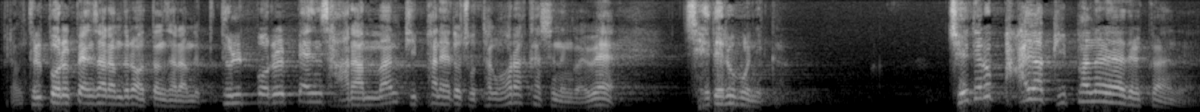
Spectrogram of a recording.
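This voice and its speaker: A man's voice: a little high, sharp tone. A male pastor preaching a midweek sermon, asking his congregation questions, answering them himself, and joking lightly with them. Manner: jokes lightly and laughs with the congregation. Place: church sanctuary. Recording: long church hall reverb.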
